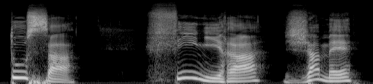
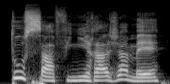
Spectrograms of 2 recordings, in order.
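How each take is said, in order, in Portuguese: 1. Ela é dita mais devagar. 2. Ela é dita em ritmo normal.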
